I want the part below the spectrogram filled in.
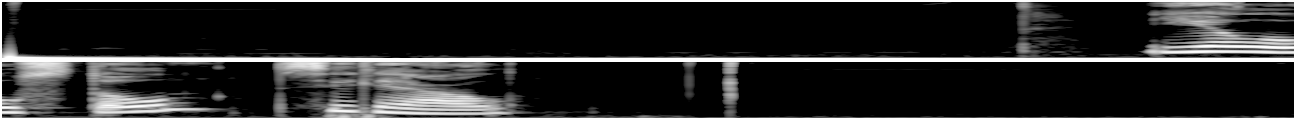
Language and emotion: Russian, neutral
